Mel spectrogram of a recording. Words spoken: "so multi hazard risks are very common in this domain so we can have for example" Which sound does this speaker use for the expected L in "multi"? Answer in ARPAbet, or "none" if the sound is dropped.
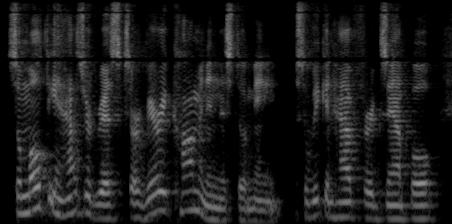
L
